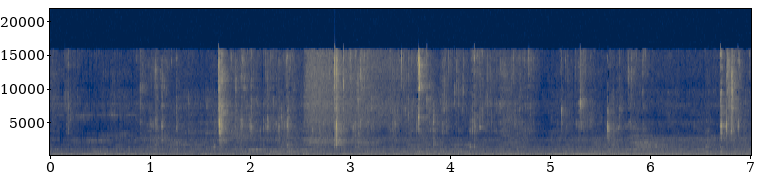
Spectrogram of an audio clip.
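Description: Close-up mouth sounds of people chewing soft steamed vegetable momos (dumplings): scattered wet clicks and smacks over a steady low hum.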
